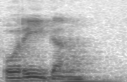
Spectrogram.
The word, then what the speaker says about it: oregano: Most of the time, it's a hard G sound. Like in oregano.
